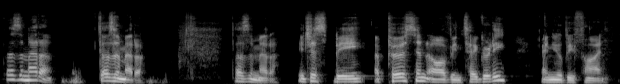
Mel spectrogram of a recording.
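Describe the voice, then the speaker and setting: A middle-aged Australian restaurateur talking in a casual interview, passionate and emphatic, swearing freely. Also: male voice, mid-range voice, big pitch swings, moderate pace, no echo. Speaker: restaurateur guest.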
